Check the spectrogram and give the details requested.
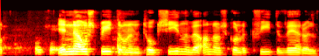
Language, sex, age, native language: Icelandic, male, 15, Icelandic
